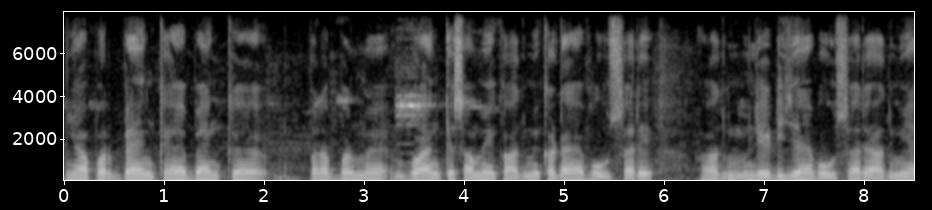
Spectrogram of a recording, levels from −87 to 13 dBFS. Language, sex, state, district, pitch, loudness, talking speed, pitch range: Hindi, male, Uttar Pradesh, Shamli, 145 Hz, -17 LUFS, 160 wpm, 140-150 Hz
